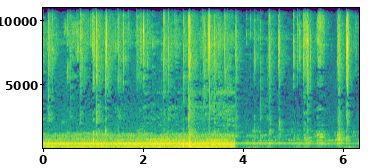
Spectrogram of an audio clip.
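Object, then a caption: Plastic laptop keyboard keys. Fingertips and long nails repeatedly tap and press the black plastic keys of a laptop keyboard, with the mic resting directly on the keyboard. Crisp, bright clicks and ticks come in an uneven typing rhythm over a steady low hum and background hiss. At about four seconds the hum and hiss suddenly drop away, leaving the sharp key clicks against near silence.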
